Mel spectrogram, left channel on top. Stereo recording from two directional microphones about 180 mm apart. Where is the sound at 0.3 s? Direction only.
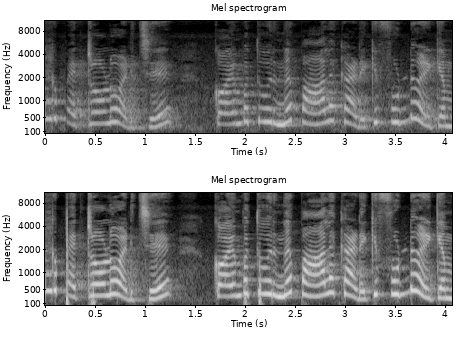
45° right (ahead or behind).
